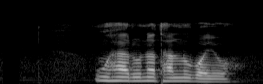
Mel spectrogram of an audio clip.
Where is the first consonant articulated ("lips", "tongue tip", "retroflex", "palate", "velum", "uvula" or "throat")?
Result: throat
